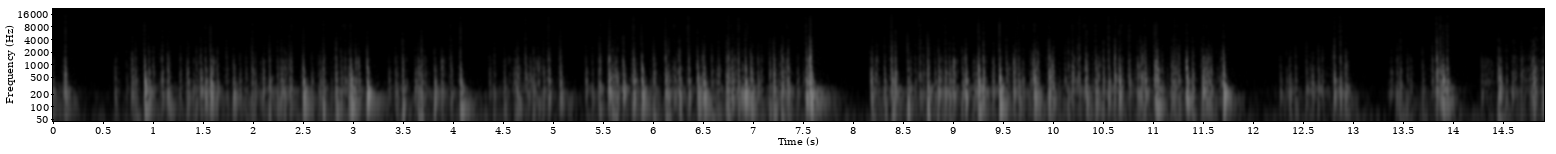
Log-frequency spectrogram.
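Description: Long nails tap rapidly on the white plastic ear housings of a 3Dio binaural microphone, striking the ear discs. The result is a soft, dull, pattering stream of short, dry clicks weighted toward the low end, coming in fast bursts separated by brief pauses.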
